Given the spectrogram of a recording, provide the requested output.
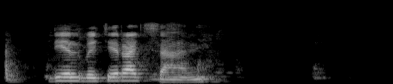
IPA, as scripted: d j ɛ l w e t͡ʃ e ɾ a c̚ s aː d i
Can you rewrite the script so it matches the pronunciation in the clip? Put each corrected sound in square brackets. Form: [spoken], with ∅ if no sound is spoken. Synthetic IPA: d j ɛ l [b] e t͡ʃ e ɾ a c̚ s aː [n] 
